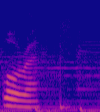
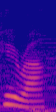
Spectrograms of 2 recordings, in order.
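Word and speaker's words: Oorah: that one the other one uh kaizler said aura he doesn't say it right it's like that is said hura hang on so get her to say it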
